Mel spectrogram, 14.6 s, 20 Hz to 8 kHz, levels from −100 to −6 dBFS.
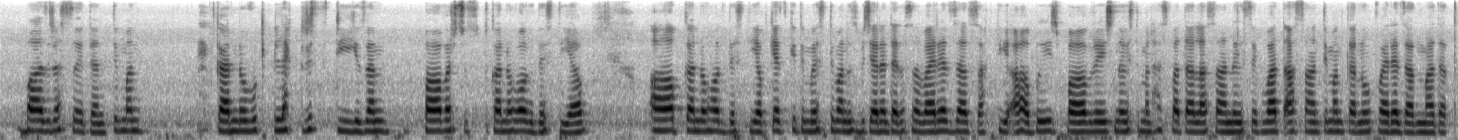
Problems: background sounds at intervals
